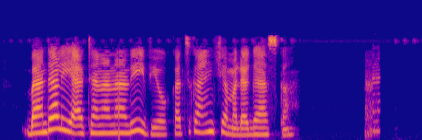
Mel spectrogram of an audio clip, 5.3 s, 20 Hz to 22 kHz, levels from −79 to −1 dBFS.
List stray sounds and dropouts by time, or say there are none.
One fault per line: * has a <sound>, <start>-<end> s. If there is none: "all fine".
* has a laugh, 4.6-4.8 s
